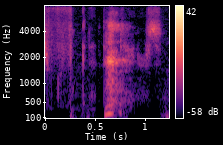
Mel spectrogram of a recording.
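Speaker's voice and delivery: annoyed, fed-up, pissed-off tone. Narrating a game, voicing a guy stuck dealing with Captain Flashbang: pissed-off guy. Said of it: "This guy is so pissed".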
